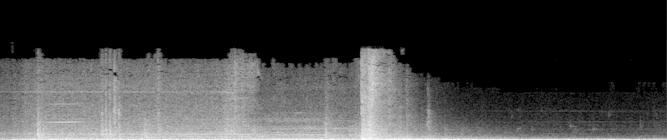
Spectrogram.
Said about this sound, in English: The taxi pulls into a large garage space full of battered cars and stops.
